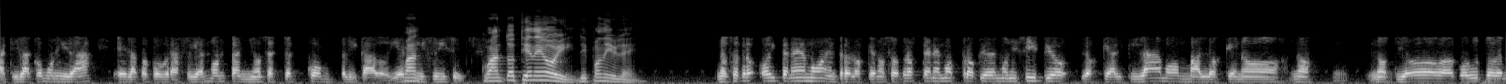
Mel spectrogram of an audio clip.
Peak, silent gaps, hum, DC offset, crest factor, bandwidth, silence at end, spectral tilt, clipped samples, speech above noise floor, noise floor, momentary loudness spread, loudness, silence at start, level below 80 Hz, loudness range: -2 dBFS; none; none; under 0.1%; 18 dB; 9.8 kHz; 0 s; -7 dB/octave; under 0.1%; 27 dB; -46 dBFS; 6 LU; -19 LUFS; 0 s; -48 dBFS; 1 LU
